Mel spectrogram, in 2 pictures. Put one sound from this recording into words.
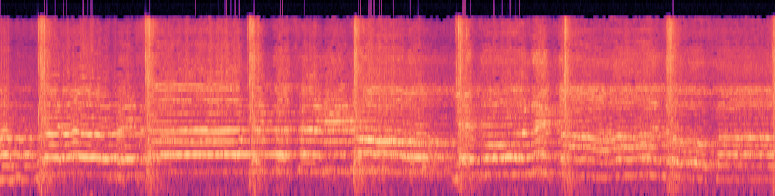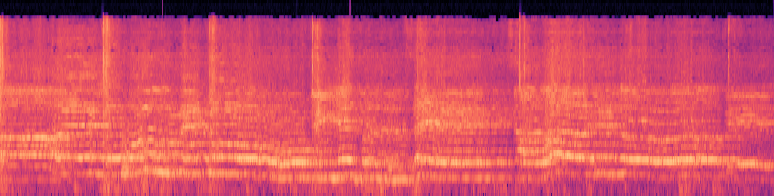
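A man chants loudly through a microphone and loudspeakers.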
